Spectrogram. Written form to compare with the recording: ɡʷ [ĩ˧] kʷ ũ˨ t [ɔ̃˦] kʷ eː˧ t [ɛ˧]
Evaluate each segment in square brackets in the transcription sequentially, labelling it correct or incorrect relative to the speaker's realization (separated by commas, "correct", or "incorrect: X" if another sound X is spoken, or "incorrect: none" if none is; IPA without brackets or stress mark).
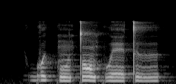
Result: incorrect: i˧, incorrect: ɔ̃˦˨, incorrect: ɨ˧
